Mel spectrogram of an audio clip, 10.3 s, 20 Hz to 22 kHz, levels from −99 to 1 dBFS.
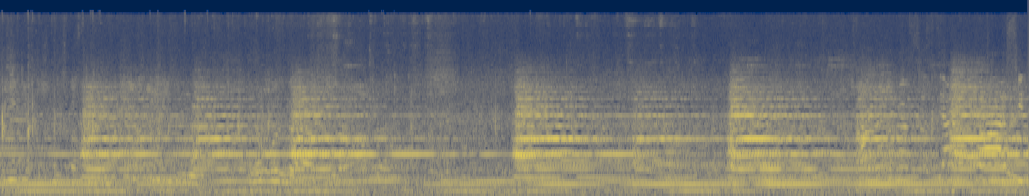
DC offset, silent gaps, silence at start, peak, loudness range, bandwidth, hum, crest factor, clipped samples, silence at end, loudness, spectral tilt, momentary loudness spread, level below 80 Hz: under 0.1%; none; 0 s; -2 dBFS; 3 LU; 16 kHz; none; 16 dB; under 0.1%; 0 s; -19 LUFS; -5.5 dB/octave; 11 LU; -46 dBFS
